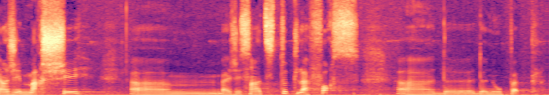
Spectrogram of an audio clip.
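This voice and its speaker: A woman's very deep, low voice at a very slow pace, with ordinary pitch variation and very even loudness. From Innu, Ekuanitshit, Quebec North Shore. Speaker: poet. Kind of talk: interview. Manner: halting.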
